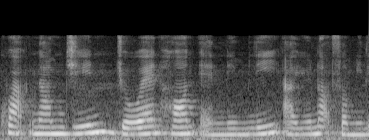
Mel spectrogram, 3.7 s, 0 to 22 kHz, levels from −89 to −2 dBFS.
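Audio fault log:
No fault is present in this audio.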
